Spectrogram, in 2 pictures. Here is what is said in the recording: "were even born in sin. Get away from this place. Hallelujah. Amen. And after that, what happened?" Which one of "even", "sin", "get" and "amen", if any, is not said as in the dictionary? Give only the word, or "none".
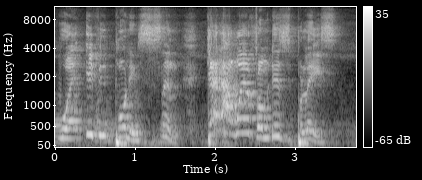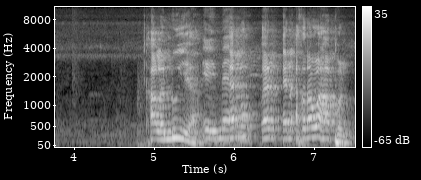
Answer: amen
